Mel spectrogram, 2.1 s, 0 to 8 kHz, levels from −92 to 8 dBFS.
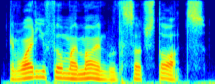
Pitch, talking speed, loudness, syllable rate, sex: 130 Hz, 280 wpm, -18 LUFS, 5.4 syllables/s, male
